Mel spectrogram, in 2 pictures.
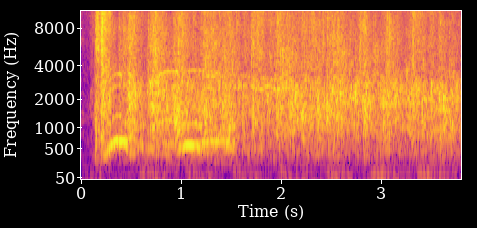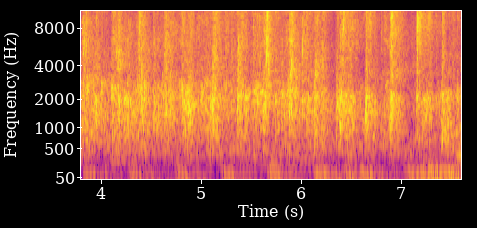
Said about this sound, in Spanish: un fuerte aplauso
